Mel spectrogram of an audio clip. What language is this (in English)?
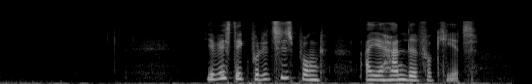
Danish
